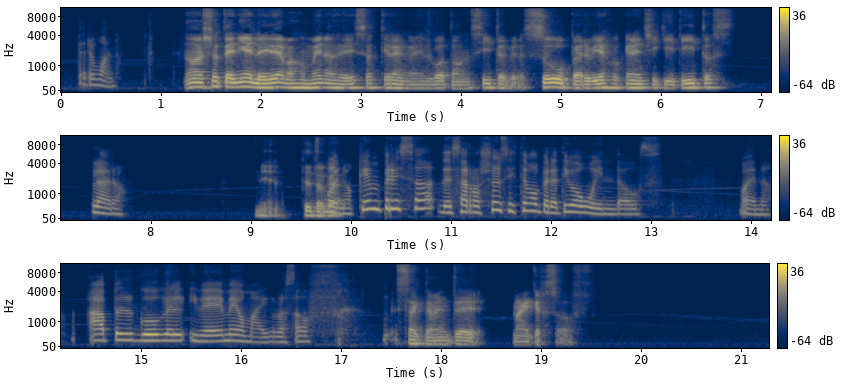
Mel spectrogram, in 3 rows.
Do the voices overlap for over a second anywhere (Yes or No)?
No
